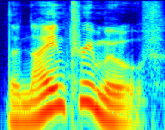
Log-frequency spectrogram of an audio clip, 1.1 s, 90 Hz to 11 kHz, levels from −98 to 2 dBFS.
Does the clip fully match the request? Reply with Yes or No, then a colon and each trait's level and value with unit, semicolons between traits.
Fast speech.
No: average, 165 wpm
